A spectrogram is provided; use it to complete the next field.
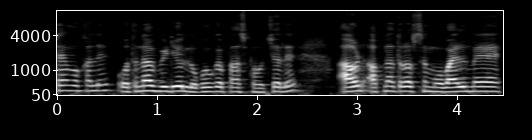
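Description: At a fairly slow pace, a man with a high pitch speaks in a monotone, flat intonation. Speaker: food vlogger. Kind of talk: vlog outro asking viewers to like and share. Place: home room. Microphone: phone near.

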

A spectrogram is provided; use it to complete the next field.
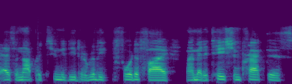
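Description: A man with a New York accent speaks at a fairly low pitch, the sound dry and close with no echo. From New Jersey. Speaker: astrologer and numerologist. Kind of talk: interview explanation.

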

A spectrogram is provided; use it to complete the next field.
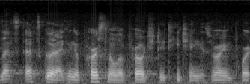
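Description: A man's voice at a fairly quick pace, slightly mellow in tone. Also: fairly low pitch for a man, ordinary pitch variation.

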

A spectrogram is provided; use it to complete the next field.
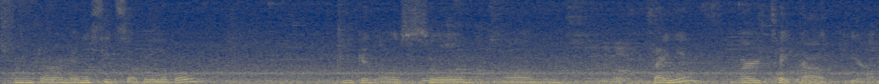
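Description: A woman at a fairly slow pace with ordinary pitch variation and long, frequent pauses, under loud background noise. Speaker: vlogger. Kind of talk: casual vlog chat. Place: cafe. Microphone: phone near.

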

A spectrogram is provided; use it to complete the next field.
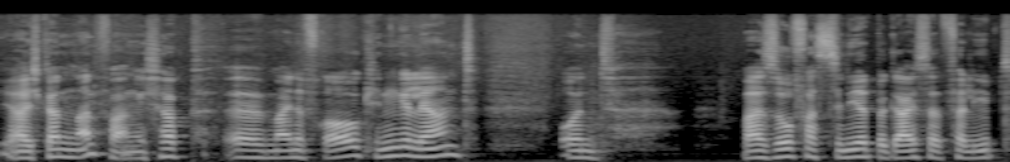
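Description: A man's fairly high-pitched voice over a quiet background. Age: 30s. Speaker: pastor. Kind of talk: casual chat. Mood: calm, personal, reflective. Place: studio. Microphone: lapel.

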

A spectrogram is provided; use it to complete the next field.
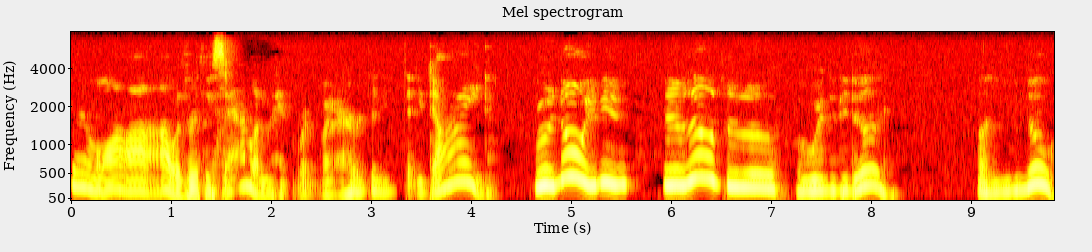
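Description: In a cartoonish character voice, a man speaks at a high pitch and a fairly slow pace. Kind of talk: comic overacting. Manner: dopey, confused.

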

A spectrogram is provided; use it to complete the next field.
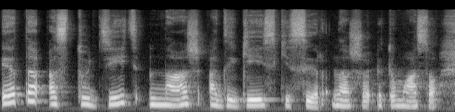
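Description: The intonation is lively. The speaker is a woman. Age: 50s. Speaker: nutrition expert, cooking channel host. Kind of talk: cooking tutorial. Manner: hesitant, many filler sounds.

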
